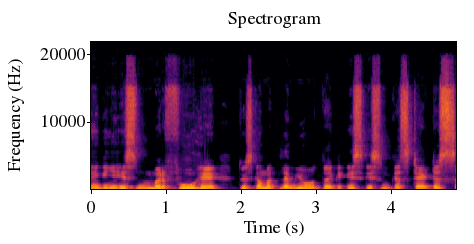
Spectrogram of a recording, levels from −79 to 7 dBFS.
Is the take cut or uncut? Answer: uncut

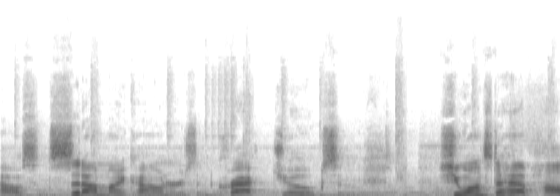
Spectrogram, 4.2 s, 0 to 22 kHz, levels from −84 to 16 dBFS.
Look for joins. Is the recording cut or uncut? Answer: cut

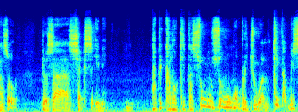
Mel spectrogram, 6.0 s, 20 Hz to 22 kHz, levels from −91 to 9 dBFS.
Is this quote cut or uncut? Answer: uncut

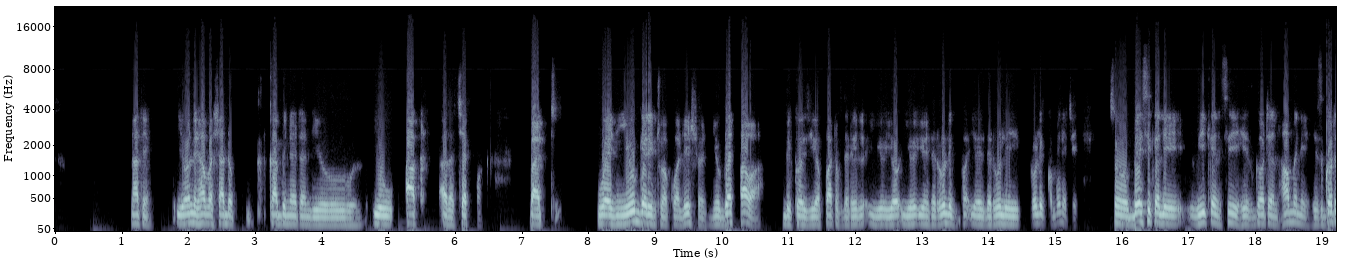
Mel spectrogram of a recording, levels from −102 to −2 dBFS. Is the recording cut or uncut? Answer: uncut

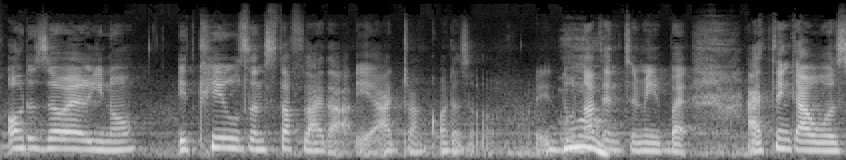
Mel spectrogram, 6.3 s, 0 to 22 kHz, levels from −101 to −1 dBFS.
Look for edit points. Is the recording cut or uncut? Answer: uncut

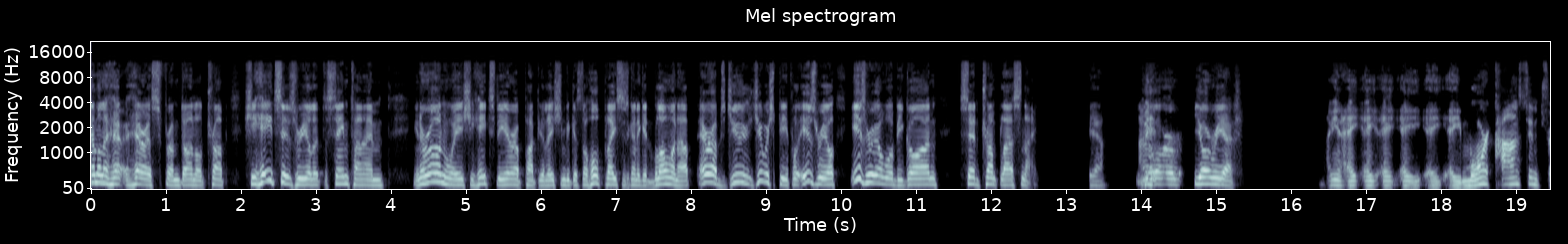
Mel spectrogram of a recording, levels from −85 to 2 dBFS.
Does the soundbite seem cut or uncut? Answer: uncut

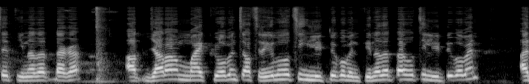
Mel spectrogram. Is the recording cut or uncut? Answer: uncut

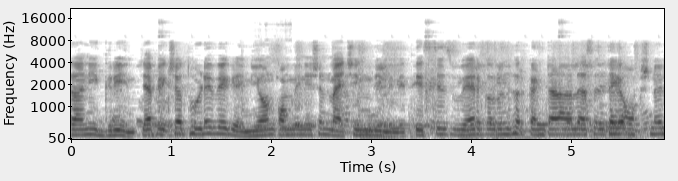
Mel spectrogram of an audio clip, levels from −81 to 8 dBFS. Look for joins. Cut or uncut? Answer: uncut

